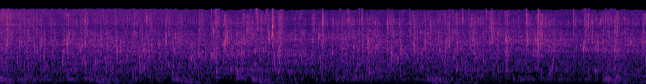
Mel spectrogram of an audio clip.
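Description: Fountain water splashes continuously at a steady, moderate level in a small square in Seville, Spain, a dense hiss of falling droplets with a faint low hum of outdoor ambience beneath it.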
